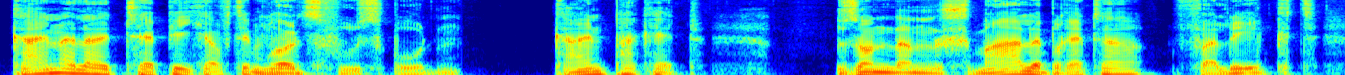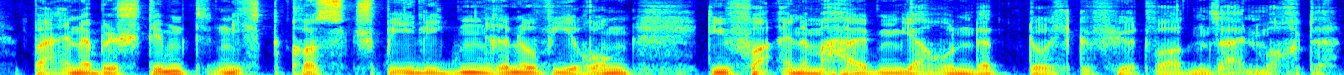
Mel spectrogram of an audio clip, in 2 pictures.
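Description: A man narrating an audiobook crime story in a measured, calm reading voice. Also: low voice, dry recording, clean studio sound. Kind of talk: scripted narration.

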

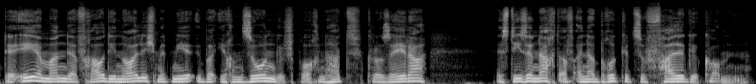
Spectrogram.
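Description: A man reading an audiobook, voicing a firm, dryly ironic male police commissioner giving brisk instructions. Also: mid-range voice, a little mellow, no room sound, clean studio sound, lightly acted.

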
